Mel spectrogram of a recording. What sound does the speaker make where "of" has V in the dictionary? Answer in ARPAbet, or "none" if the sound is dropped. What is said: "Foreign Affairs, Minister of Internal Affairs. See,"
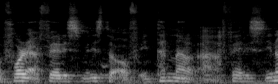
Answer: F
